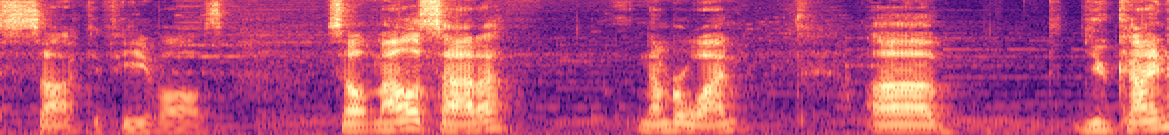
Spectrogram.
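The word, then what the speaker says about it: Malasada: It's Malisada. I'm pretty sure like 99% sure it's Malisada. Uh for the guy's going to he's got a this is going to suck if he evolves. So Malisada number one.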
